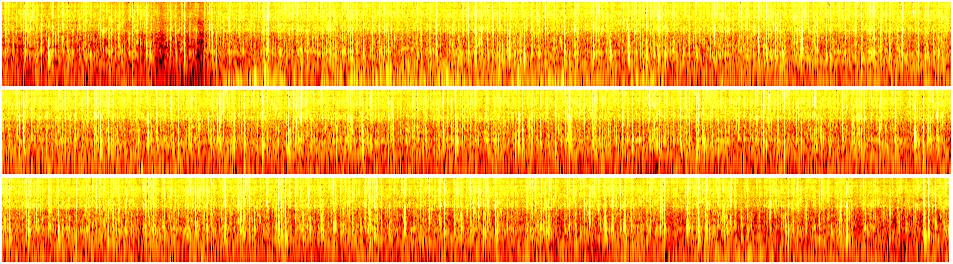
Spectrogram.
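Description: Rain falling steadily, with many separate drops hitting close by as a dense scatter of small, sharp ticks over a soft hiss.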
